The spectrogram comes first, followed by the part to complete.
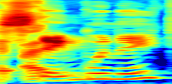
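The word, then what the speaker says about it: exsanguinate: They exanguinate you. Is that what it's called? Yeah. That's disgusting. That's an appropriately disgusting word for what that is. I don't know why. Exanguinate.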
